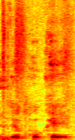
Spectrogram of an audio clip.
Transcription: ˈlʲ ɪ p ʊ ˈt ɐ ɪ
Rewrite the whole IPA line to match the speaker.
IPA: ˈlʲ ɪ k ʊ ˈk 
